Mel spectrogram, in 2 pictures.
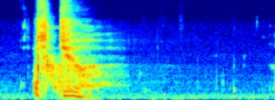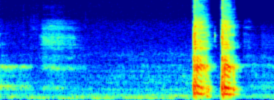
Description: big and wet sneezes, stifles, false starts and noseblows. also a little cough. bless me!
